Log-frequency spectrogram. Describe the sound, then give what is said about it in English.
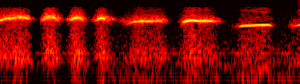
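A person whistles a short, bouncy pop song melody, about eight clear notes in a quick rhythm with brief gaps, fairly loud, with no talking. “I just whistle and he knows the song.”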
